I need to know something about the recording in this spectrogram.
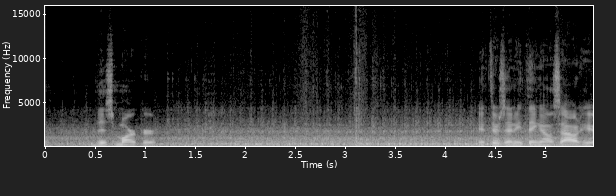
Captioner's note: motor droning; gentle music continues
